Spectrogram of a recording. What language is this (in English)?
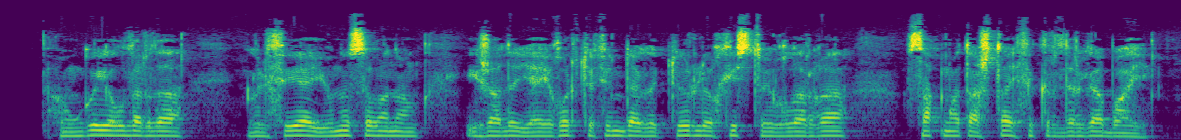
Bashkir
